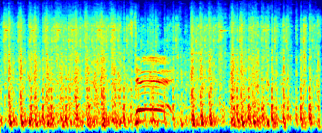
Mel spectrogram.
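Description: Rapid automatic gunfire from a PUBG team deathmatch round, loud dense bursts filling the whole clip with brief pauses, a whistling ricochet-like tone in the middle.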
